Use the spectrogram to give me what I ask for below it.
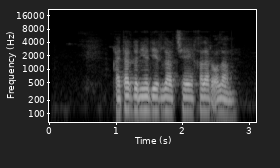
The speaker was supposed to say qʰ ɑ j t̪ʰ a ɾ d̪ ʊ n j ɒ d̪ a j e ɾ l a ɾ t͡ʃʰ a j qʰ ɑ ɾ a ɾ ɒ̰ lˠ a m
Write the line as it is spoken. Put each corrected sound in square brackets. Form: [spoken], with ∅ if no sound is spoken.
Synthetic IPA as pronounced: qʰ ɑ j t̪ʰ a ɾ d̪ ʊ n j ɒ d̪ a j e ɾ l a ɾ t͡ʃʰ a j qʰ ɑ [l] a ɾ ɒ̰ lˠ a m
